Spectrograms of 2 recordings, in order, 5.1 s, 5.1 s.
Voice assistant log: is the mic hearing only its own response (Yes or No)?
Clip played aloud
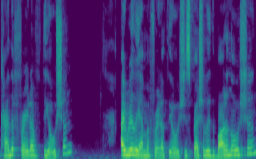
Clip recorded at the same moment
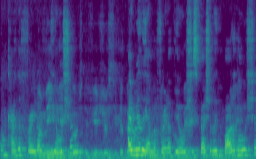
No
